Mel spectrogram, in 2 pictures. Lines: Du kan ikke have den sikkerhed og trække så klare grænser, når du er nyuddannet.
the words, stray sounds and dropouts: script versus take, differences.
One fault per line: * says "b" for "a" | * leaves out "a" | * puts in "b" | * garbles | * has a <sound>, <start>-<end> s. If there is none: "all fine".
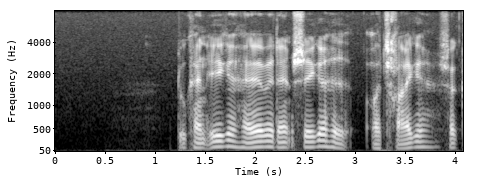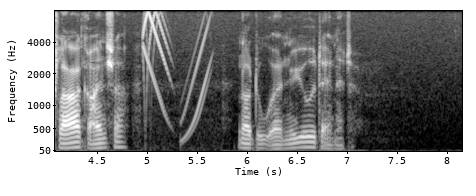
* has a chirp, 4.9-5.7 s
